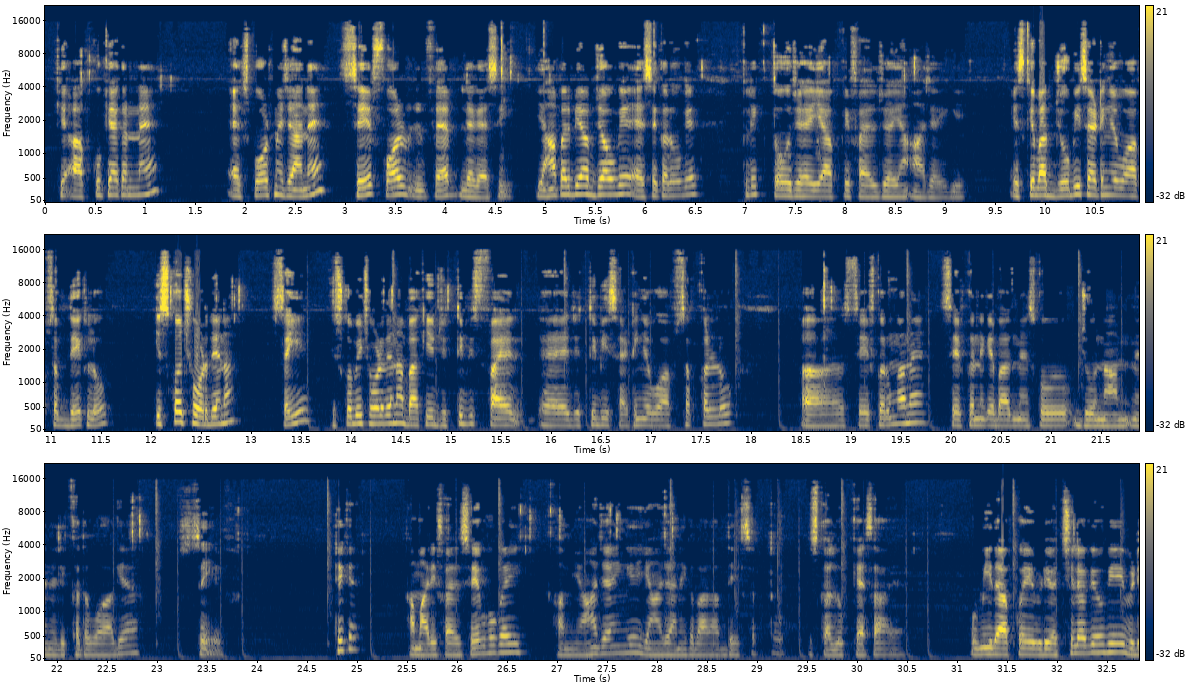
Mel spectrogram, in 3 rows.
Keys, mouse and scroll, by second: 0.5 click, 4.7 click, 8.2-12.3 drag, 18.9 click, 22.9 click, 26.8 click.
